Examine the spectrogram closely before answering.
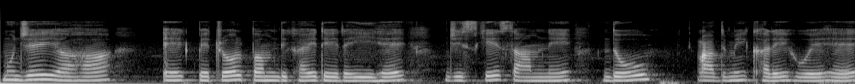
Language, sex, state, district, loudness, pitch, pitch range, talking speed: Hindi, female, Arunachal Pradesh, Papum Pare, -19 LUFS, 185 Hz, 180-195 Hz, 110 wpm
